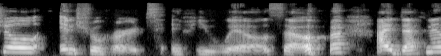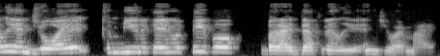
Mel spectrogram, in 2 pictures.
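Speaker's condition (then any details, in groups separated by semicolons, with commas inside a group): No condition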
